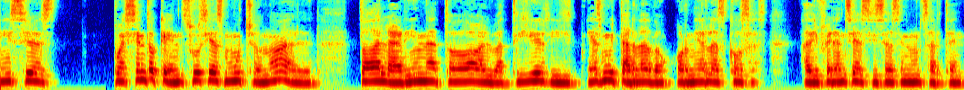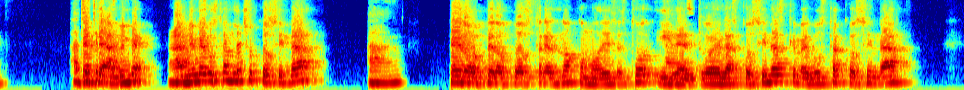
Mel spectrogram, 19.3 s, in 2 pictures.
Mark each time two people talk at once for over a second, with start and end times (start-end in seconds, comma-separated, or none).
10.4-12.2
